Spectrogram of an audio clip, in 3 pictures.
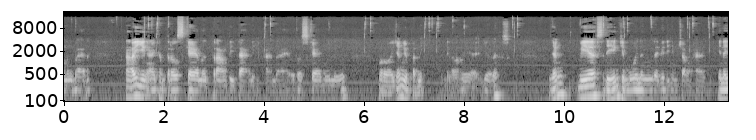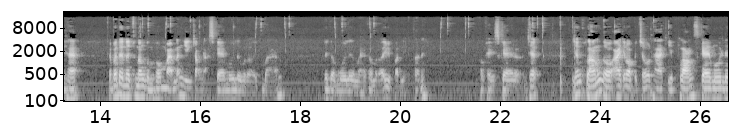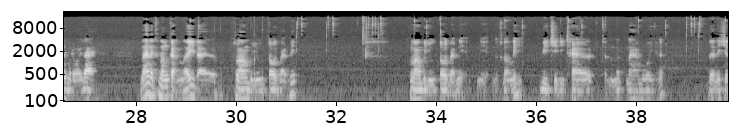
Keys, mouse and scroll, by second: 0.9 scroll up 2, 1.6 double click, 7.2 double click, 7.6 middle click, 11.0 double click, 12.7 double click, 15.1 double click, 15.7 middle click, 21.1 double click, 22.6 double click, 23.0 Escape, 23.3 Escape, 23.9 scroll up 1, 24.9 middle click, 28.6-28.9 scroll down 2, 28.9 middle click, 29.4 typing, 30.5-30.8 scroll up 1, 30.6-31.3 typing, 32.6 double click, 33.4 middle click, 34.1-34.9 scroll up 5, 35.2 middle click, 36.1 scroll down 2, 36.5 middle click, 37.7 scroll up 1, 37.9 middle click, 39.4 scroll up 1, 39.6 middle click.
